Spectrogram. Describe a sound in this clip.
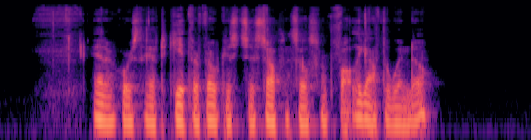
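A deep-voiced man speaks firmly, close by.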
